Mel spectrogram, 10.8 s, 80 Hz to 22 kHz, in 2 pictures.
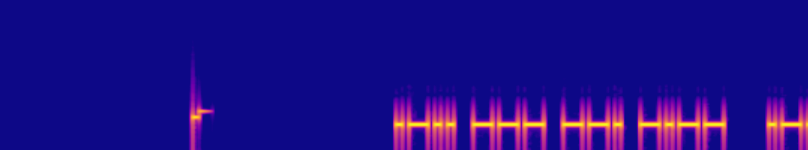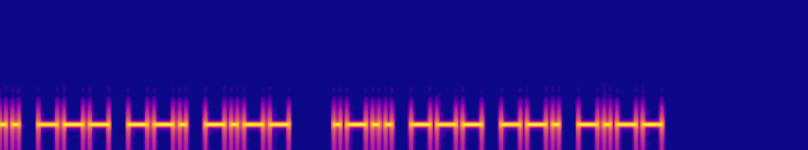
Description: Morse code, heard as a keyed tone, about 28 wpm, 700 Hz. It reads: LOGY LOGY LOGY
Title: Multi-letter Phonemes Repeated 3x 28wpm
